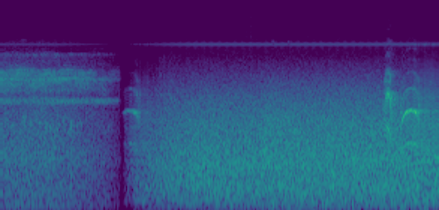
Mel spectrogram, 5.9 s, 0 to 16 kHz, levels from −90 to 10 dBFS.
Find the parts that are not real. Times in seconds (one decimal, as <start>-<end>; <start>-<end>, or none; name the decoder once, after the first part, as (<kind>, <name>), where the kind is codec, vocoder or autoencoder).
1.6-2.0 (vocoder, Vocos); 5.5-5.9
